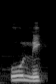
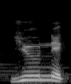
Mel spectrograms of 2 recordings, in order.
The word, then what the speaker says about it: unique: Mungkin secara tertulis huruf vokal unik ini ya, vokal ya, itu biasa diawali dengan an. Biasanya an apple ya, an apple. Gitu ya. Kalau ini dibacanya adalah U, unique bukan unik ya.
